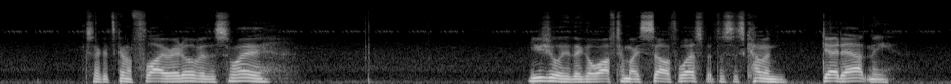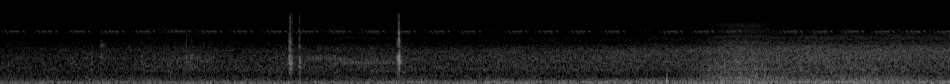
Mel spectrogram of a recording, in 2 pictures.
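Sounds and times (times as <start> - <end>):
crickets chirping: 0.0 - 19.0
sharp clicks: 12.3 - 12.7, 13.4 - 13.7
jet-like rushing noise: 16.3 - 19.0.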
